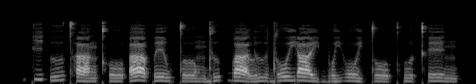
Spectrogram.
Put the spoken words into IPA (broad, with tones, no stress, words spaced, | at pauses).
ki˥˨ʔɯː˧˥ t̪ʰaː˩ŋkʰoː˩ʔaː˥˨ peː˧˩wt̪ɤː˩mdɯː˧p̚ baː˧˩lɯː˧˩doː˧jaː˧˩j bo˩˧jʋoː˧˩j t̪oː˧˩kʰu˧˩ə̯kʰeː˥˨ŋ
